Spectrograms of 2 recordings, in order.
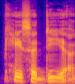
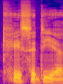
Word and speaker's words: quesadilla: is likely to hear the word quesadilla spoken aloud many times before they see it in writing so they will have already ingrained the yah pronunciation in their mind and can easily affix it to the written word when they see it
